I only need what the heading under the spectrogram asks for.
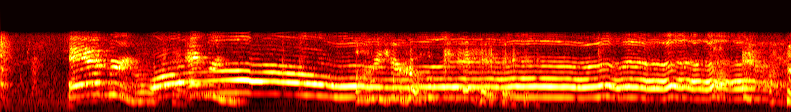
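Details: Talkative pet cat calling loudly in a small room: a person speaks briefly, then a sustained, wavering, yowling meow holds steady for about four seconds with a slight vibrato.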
